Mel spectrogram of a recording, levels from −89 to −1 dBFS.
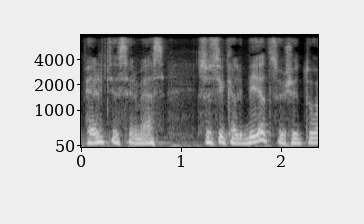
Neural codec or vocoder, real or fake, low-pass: none; real; 7.2 kHz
